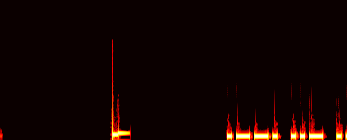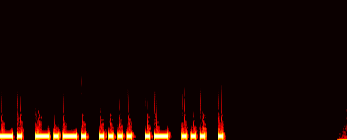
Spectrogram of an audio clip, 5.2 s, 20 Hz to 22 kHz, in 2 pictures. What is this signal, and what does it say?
Morse code, heard as a keyed tone, about 34 wpm, 700 Hz. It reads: PURCHASE
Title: Sentences from Top 800 Words - New Word Drill - 35wpm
